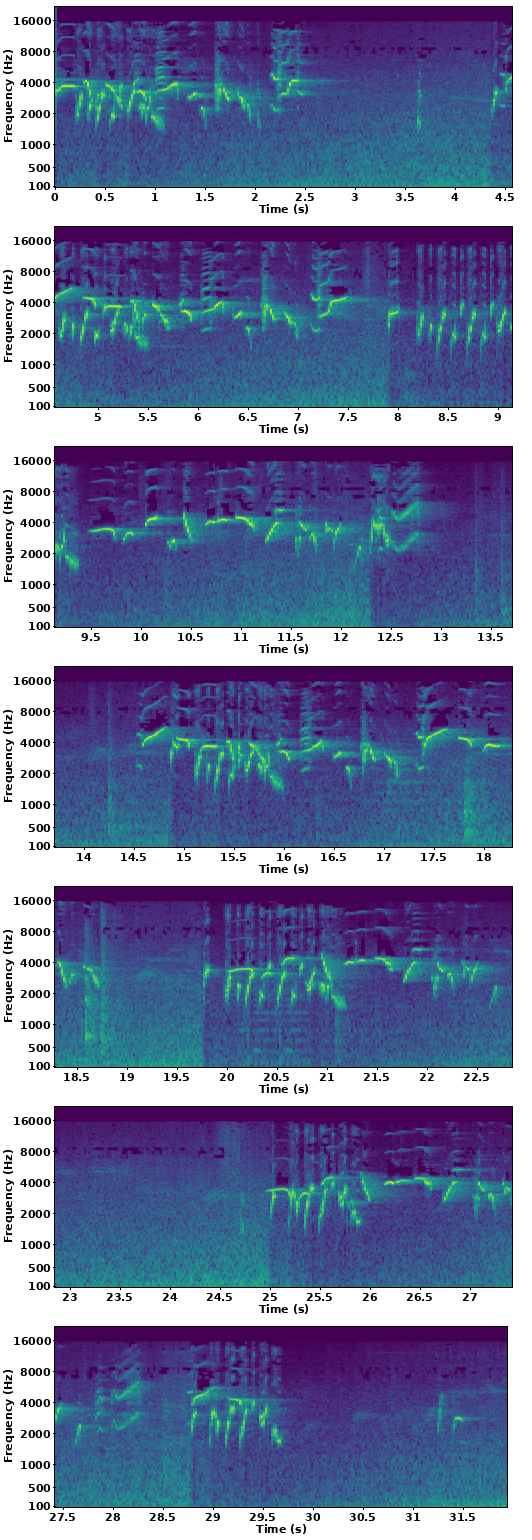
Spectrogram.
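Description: Red-whiskered bulbul and Oriental magpie-robin singing: about six bursts of rapid, varied chirps and whistled notes, each a few seconds long, with short pauses between them.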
